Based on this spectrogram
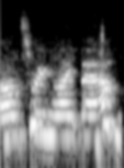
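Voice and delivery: normal talking voice

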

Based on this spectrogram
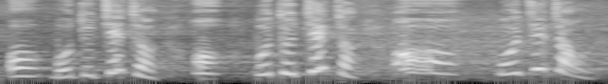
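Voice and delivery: high, gleeful imitation; mock elation. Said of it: "Mắt mày cứ sáng rực".

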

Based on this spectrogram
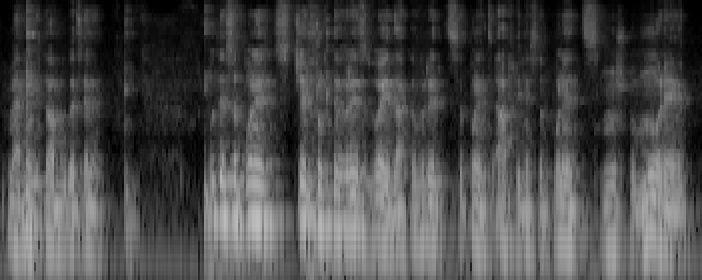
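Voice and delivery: chewing while talking; talking between bites; mouth full of food. Real, not acted. Seen 2: Fork to mouth at -1.0; eats and talks over food throughout.

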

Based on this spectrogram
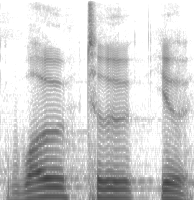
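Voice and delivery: slow solemn lament; drawn-out woe. Acted. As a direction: stretch the word Woe out heavily. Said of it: "imagine now God critiquing how you do your religion".

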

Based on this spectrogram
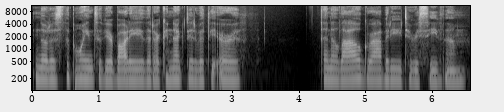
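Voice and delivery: calm, unhurried meditation voice with long pauses; guided meditation. Acted.

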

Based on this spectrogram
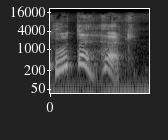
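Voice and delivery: mock bafflement, voice lifted high; baffled guard. Guard baffled by the kid's remark.

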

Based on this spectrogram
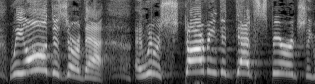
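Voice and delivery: loud, emphatic preaching on all. Acted. Preacher to congregation, loud emphatic sermon. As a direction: pound each all like a pulpit call.

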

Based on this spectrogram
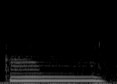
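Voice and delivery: normal talking voice

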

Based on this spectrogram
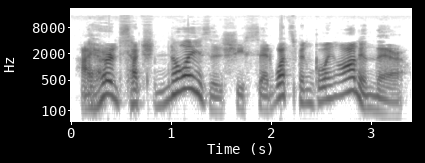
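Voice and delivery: high, loud, swooping voice; concerned woman. Acted. Mrs. Griffin on the lawn asking Harvey, concerned. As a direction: draw it out in a lifted voice.

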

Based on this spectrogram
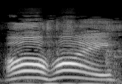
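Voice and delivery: high, loud squeal of hello; mock cheery greeting. Gamer hails an enemy with a loud squealed hello.

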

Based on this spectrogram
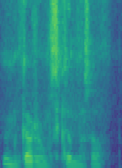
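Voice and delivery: usual speaking voice

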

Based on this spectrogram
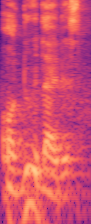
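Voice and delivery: soft, low retold fatherly advice; father giving guidance. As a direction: quote a father quietly guiding his child. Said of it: "my father will just give me guidelines".

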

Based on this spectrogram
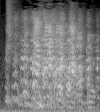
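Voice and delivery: high breathy laugh; amused laughing; laughter. Real, not acted. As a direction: burst out laughing. Laugh after poem line.

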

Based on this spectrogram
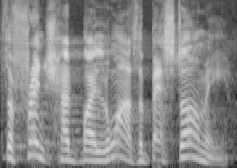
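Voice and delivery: light comic Frenchman; French accent. Acted. Napoleon's French voice.

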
